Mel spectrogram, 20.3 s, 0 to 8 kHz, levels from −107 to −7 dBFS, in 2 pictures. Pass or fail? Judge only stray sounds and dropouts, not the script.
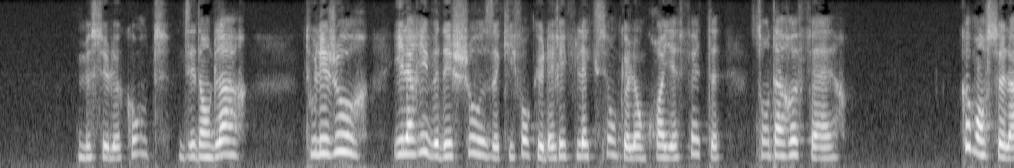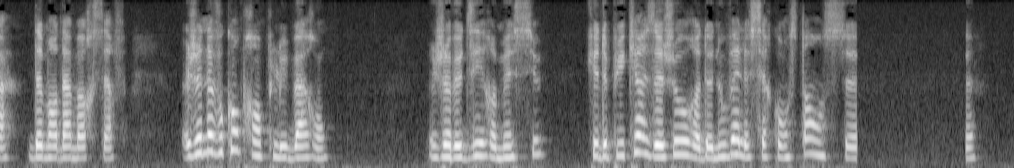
pass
